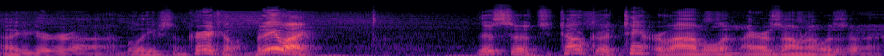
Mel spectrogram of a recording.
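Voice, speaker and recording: A man with a Southern Appalachian accent, at medium pitch and a fairly slow pace. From East Tennessee. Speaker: amateur historian. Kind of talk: casual commentary to camera.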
